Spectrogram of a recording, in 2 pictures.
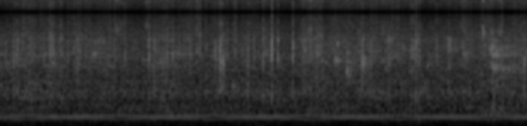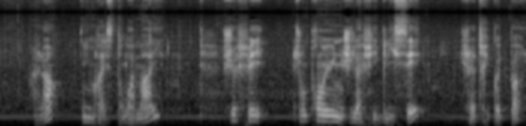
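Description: Yarn rustles softly as it is wound and tied by hand.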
